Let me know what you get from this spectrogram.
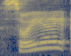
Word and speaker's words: Sobiech: Also coming out on October 16th is a documentary called Clouds, based on the true story of Zach Soye. I think I'm saying that right. That sounded like how he said it, but it's spelled S-O-B-I-E-C-H. So I'm sorry if I'm butchering that.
